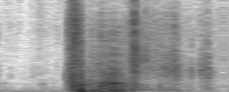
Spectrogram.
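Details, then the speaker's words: Temporomandibular joint click in a female patient during a chiropractic jaw adjustment with the mouth opened about three-quarters: a single sharp, loud click, then brief rustling, over a noisy table. "She is that big old click in there. It's hard because the table's so loud, so you don't really No, I could I could hear it."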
